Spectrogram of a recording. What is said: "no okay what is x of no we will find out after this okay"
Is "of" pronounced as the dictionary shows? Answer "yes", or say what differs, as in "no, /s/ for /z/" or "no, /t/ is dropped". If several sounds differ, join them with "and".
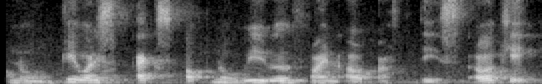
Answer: no, /p/ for /v/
